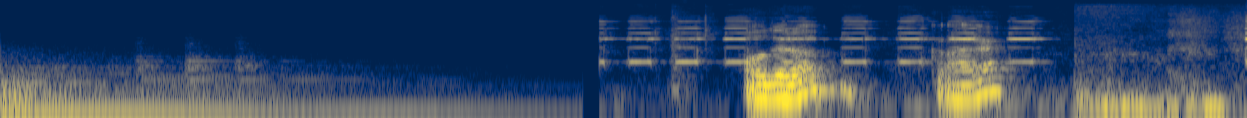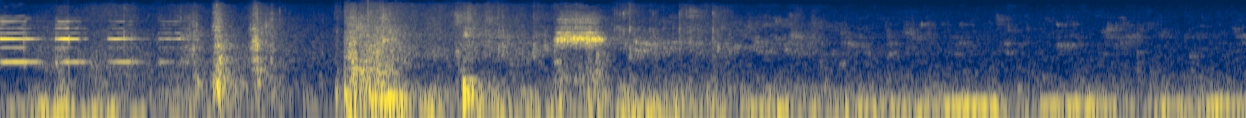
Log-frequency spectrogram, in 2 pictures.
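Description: A deep music hit dies away over the first three seconds. Then a handheld EMF meter beeps in short steady tones over hushed voices, and from about five seconds in a continuous rushing noise in the house's plumbing runs on, like pipes after a toilet has just flushed.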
